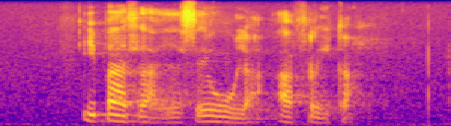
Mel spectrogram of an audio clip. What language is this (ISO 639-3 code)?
nbl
